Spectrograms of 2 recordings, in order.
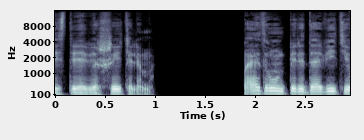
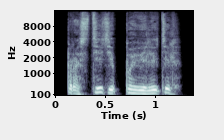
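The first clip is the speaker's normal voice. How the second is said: higher-pitched, mildly flustered servant; flustered apology; 10 semitones higher, 3 dB louder than usual. A narrator's reading. Werewolf apologises to his master after a mishap, mildly flustered. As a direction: apologise in a raised, bewildered voice. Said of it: "растерянно пробормотал оборотень".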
